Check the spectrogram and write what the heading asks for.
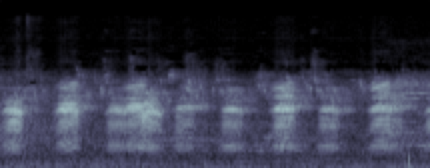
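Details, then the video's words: Yellow frog croaking in rainwater: strong, nasal, bleating croaks about every half second, each with a rich, ringing quality, over a low background hum. "অসাধারণ কণ্ঠে ডাক । হলুদ ব্যাঙ এর বৃষ্টির পানিতে"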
